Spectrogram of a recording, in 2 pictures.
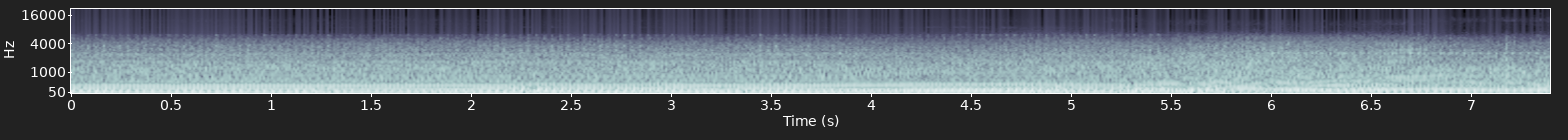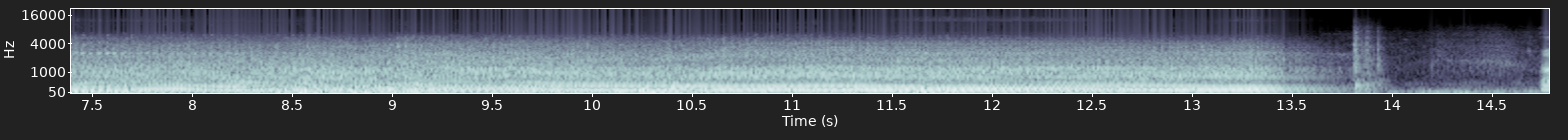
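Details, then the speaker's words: Troy-Bilt lawn mower after carburetor cleaning and fresh fuel, cutting thick grass despite low compression: steady even drone with no surging or knocks before shutting off; normal running under load. "that's a wrap we got it running and it's running a lot better than I thought it would going through that thick grass"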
